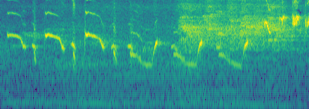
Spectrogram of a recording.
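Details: Long-tailed shrike singing a song filled with imitations of Cipaku and swiftlet: loud curved whistles, each dipping then rising, repeated about twice a second, later rising into higher sharp notes over a faint low hum.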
